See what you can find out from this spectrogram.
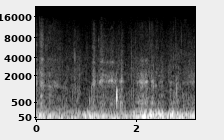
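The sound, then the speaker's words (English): Soft footsteps walking through a wheat field in a breeze, muffled crunching steps over a steady low wash of wind noise. “Walking through the wheat field at the beginning of the walk at the moment. There's a reasonable breeze”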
